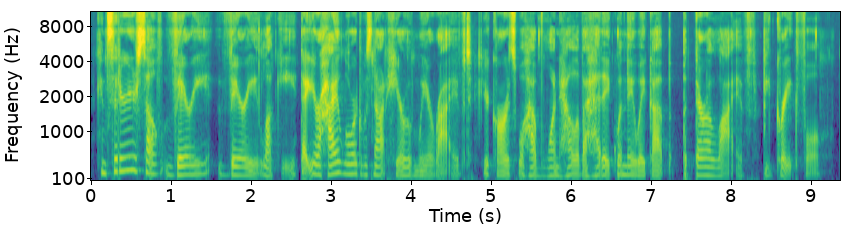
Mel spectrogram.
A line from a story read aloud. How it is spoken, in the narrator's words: the voice said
